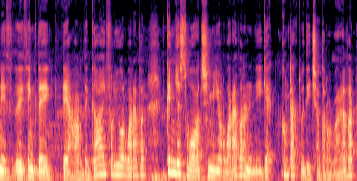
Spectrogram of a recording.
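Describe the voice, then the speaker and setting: A young Algerian man whose first language is Algerian Arabic hosts an English-learning live stream, rambling casually with lots of fillers and frequent laughter. His voice is mid-range and a little bright, with slight background noise.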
